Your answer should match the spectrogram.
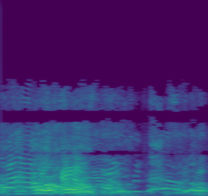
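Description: Several people talking over one another in excited, overlapping chatter, with no single voice clear.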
